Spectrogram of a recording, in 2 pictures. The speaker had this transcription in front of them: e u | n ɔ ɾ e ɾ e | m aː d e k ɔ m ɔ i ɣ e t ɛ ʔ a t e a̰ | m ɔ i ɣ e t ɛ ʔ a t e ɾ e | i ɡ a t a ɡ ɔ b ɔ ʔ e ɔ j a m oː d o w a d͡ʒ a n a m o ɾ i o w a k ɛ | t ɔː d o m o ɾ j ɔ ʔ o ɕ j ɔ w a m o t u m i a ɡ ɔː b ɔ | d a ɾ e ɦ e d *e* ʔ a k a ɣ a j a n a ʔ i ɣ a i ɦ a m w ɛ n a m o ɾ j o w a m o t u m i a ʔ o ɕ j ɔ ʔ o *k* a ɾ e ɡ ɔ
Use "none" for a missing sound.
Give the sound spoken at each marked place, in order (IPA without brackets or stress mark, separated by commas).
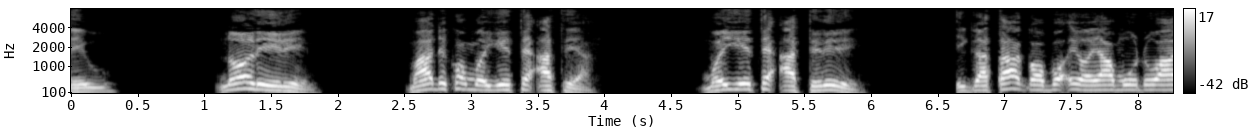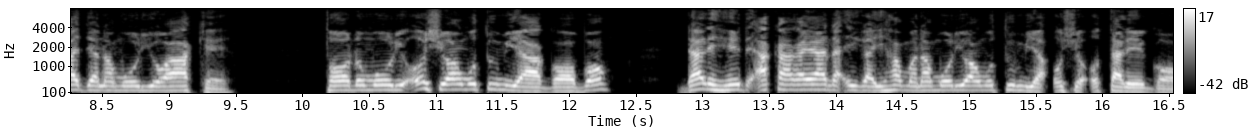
e, t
